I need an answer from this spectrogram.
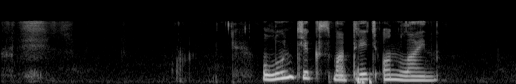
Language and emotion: Russian, neutral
